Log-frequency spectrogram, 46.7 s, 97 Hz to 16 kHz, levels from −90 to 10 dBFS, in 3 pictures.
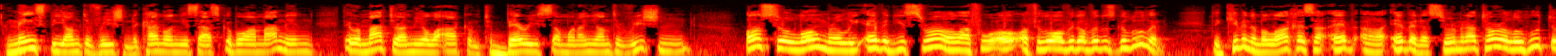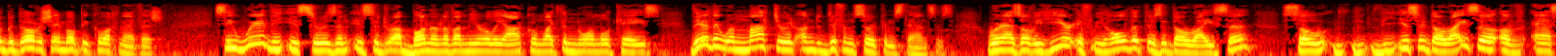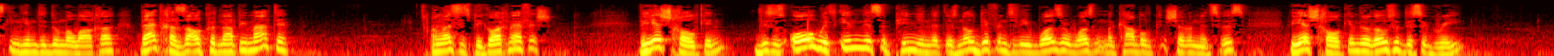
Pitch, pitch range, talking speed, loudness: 155 Hz, 140-180 Hz, 130 wpm, -15 LUFS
